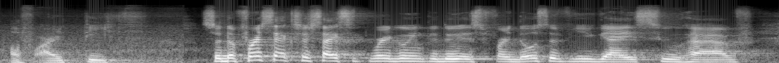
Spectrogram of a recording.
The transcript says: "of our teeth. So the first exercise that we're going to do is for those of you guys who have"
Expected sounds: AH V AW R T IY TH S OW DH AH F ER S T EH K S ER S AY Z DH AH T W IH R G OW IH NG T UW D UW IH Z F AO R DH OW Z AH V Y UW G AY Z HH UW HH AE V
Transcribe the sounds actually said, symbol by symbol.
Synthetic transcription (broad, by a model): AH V AW R T IY TH S OW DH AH F ER S T EH K S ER S AY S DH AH T W IH R G OW IH NG T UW D UW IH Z F AO R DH OW S AH V Y UW G AY S HH UW HH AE V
